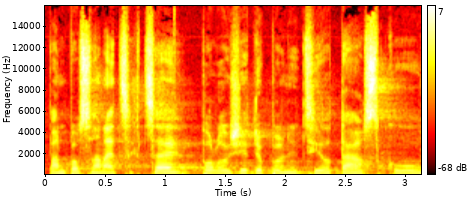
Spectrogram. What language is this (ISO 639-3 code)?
ces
